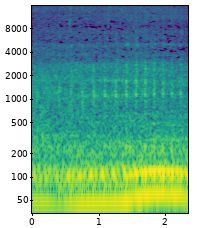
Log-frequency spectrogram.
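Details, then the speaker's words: 2009 Chevrolet Duramax LMM dually diesel: loud regular clatter about seven beats a second over steady idle; knock source unknown, suspected injector knock or cracked flex-plate, still being diagnosed. "Yeah, because with the tranny being out at 5,000 miles estimate, like, what's going on? Why is this bang going on? What's the knock?"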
